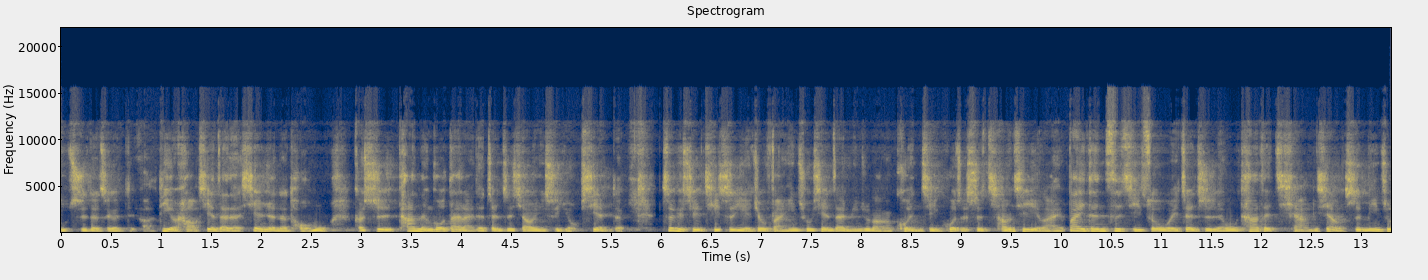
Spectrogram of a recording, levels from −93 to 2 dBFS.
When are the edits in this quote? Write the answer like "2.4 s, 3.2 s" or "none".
5.9 s, 10.0 s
